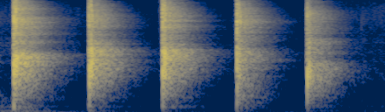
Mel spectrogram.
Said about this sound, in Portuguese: Bati palmas para mim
